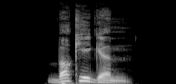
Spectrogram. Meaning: strong dative masculine/neuter singular of bockig
- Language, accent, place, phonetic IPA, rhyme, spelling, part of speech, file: German, Germany, Berlin, [ˈbɔkɪɡəm], -ɔkɪɡəm, bockigem, adjective, De-bockigem.ogg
